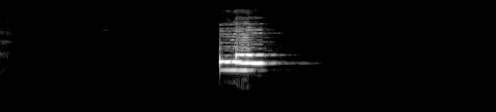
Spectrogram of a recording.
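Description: A single short electronic alert chime from the Mac, under half a second long with a few clear pitches, about a second in, sounding as the remote-screen connection to the iPhone drops.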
